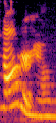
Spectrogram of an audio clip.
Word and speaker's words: Otterhound: OT t t r like the animal Otter Not water a lot of people seem to think water when they hear otter Hound I mean technically otter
